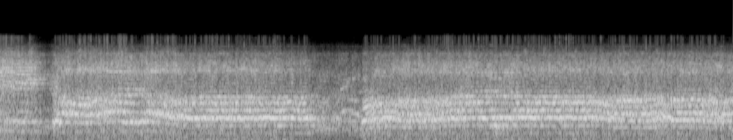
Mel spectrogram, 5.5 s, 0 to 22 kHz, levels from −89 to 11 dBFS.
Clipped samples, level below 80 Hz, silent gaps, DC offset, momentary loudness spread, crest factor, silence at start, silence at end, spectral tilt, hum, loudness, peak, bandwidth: under 0.1%; -36 dBFS; none; under 0.1%; 2 LU; 8 dB; 0 s; 0 s; -4 dB/octave; none; -7 LUFS; 0 dBFS; 7.8 kHz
